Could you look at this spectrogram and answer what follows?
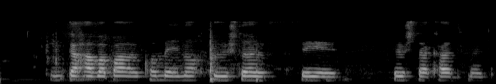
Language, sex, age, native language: Icelandic, male, 12, Icelandic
